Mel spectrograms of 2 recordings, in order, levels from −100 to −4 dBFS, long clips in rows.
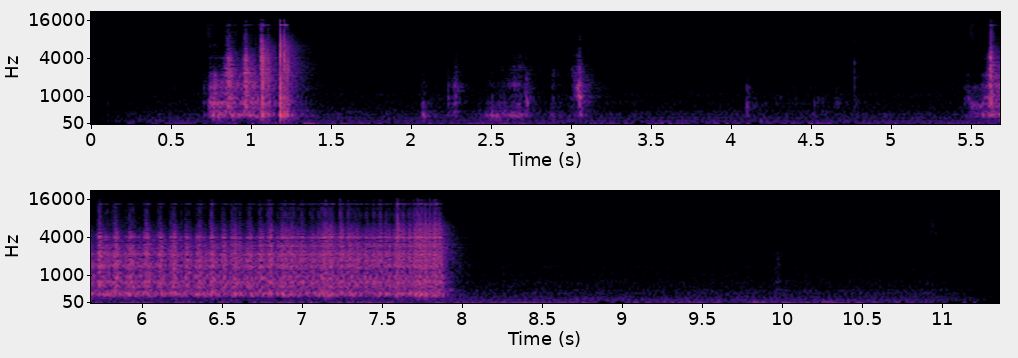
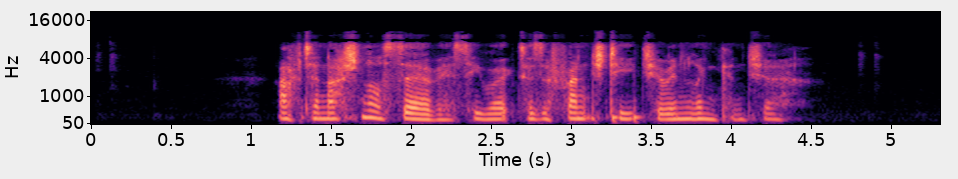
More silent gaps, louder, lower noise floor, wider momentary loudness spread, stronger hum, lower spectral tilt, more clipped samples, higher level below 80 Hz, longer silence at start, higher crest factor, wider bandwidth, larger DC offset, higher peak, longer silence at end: neither; second, -47 LUFS vs -24 LUFS; about the same, -83 dBFS vs -86 dBFS; first, 17 LU vs 13 LU; neither; second, -1 dB/octave vs -2.5 dB/octave; neither; about the same, -80 dBFS vs -76 dBFS; second, 0.75 s vs 1.2 s; first, 32 dB vs 22 dB; first, 16 kHz vs 11 kHz; neither; second, -22 dBFS vs -4 dBFS; about the same, 0.85 s vs 0.9 s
